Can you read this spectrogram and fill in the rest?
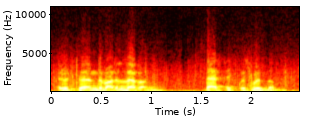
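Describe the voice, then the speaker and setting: An actor playing a police inspector undercover as a butler in a 1930s radio drama, deferential and matter-of-fact. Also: male voice, mid-range voice, lively intonation, fast, fairly bright tone, close to an everyday voice. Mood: dutiful reporting. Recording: muffled, noisy 1930s radio recording.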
